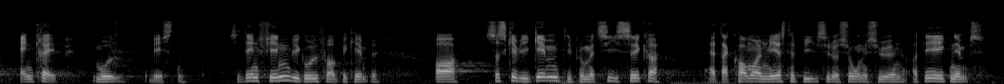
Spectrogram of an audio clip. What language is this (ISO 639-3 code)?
dan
